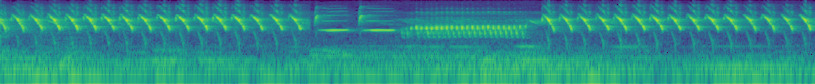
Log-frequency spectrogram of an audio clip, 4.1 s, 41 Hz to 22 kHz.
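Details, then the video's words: Canary singing for other birds to learn from: rapid high trill, brief thin whistled notes and a buzzy rasp, then the fast trill returns. "Kicau Burung Kenari 179 II LUAR BIASA GACOR PANJANG Cocok untuk Masteran"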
